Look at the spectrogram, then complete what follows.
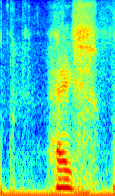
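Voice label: "ijs", Dutch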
